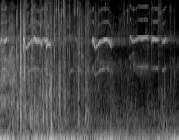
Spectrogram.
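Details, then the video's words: Agitated Killdeer near a network of ponds give shrill, high, drawn-out whistled notes that waver and repeat, over clicks and handling noise during fishing, sounding very unhappy. "those killdeer in the background are VERY unhappy"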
